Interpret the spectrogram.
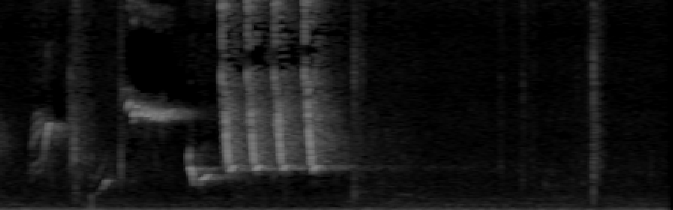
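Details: Common Nightingale singing in darkness, recorded from very close: quick upslurred whistles, then a loud run of four or five evenly spaced repeated notes, followed by a single faint click.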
